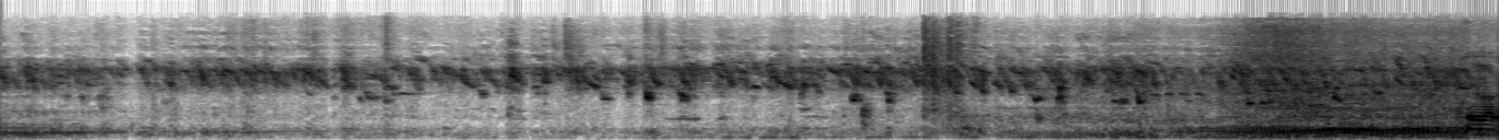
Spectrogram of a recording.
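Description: Free-range country hens cluck and murmur continuously close by while pecking at a weighing scale, with scattered sharp taps and a rising rustle toward the end.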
